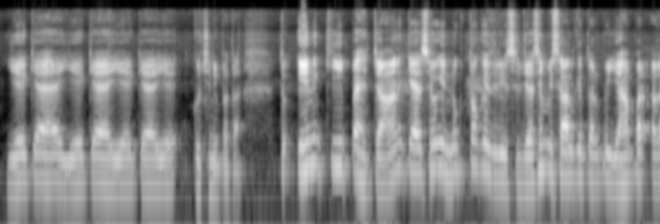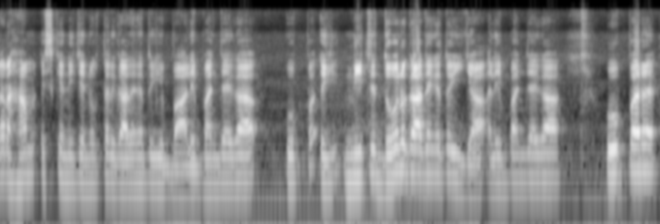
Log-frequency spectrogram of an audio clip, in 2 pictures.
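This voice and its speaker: A man's voice: a little high, a bit bright. A man teaching Quran reading, patiently spelling out letters one by one for pupils to repeat. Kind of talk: spoken Urdu lesson.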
